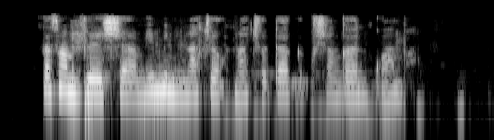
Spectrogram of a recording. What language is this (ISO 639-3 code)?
swa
